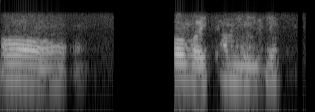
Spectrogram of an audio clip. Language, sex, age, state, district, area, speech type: Manipuri, female, 30-45, Manipur, Chandel, rural, conversation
